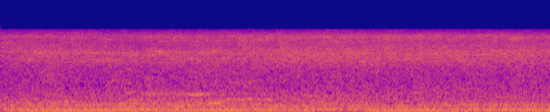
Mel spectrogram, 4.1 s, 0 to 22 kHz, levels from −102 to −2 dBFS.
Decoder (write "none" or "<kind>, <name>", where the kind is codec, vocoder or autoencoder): vocoder, BigVGAN v2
